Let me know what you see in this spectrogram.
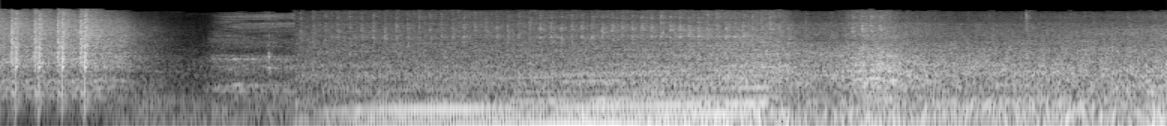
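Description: A toy rifle fires a rapid rattling burst for about half a second. Then a car's engine runs as the car drives up a driveway, its pitch rising slightly over the next two seconds.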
